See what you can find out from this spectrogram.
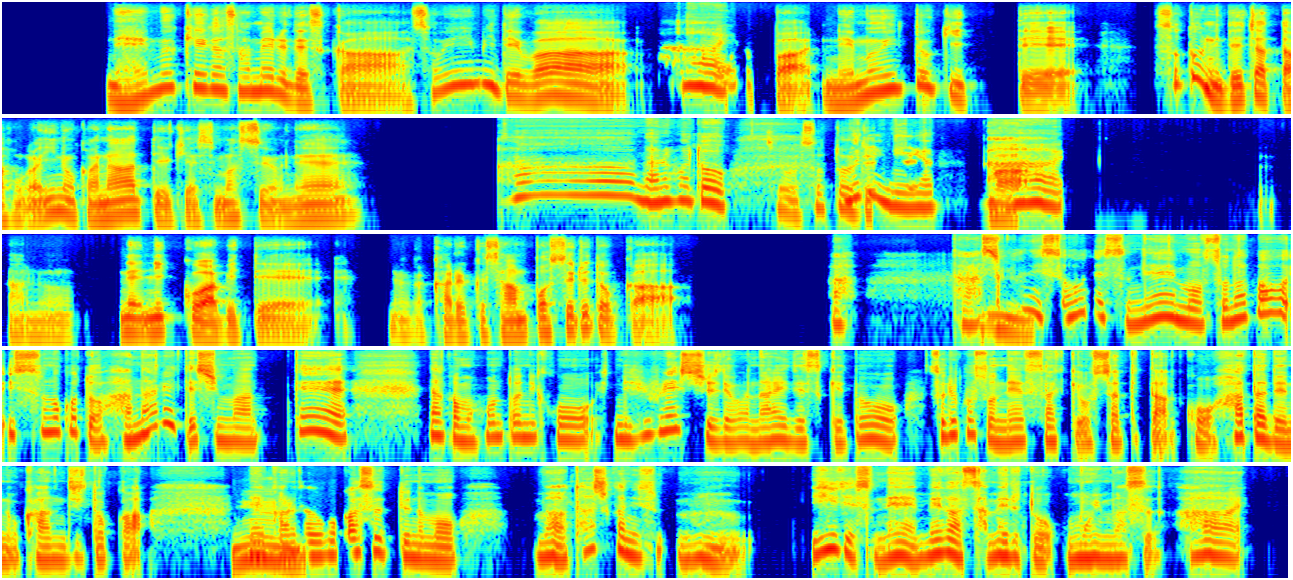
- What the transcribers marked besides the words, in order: none
- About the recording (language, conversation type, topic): Japanese, advice, 短時間の昼寝で疲れを早く取るにはどうすればよいですか？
